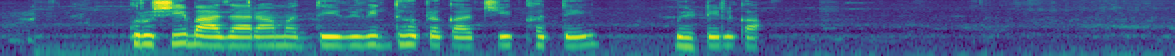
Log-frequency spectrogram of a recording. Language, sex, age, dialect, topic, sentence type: Marathi, female, <18, Standard Marathi, agriculture, question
